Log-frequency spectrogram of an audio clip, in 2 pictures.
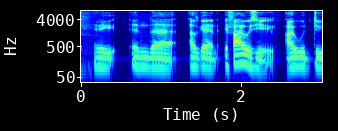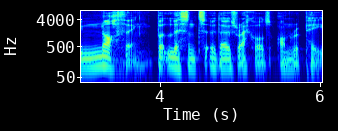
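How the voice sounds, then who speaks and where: Here a man talks at a moderate pace with a fairly low pitch. The sound is dry and close with no echo, in a very clean recording over a silent background. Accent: English. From England. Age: 30s. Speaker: musician. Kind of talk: casual chat.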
